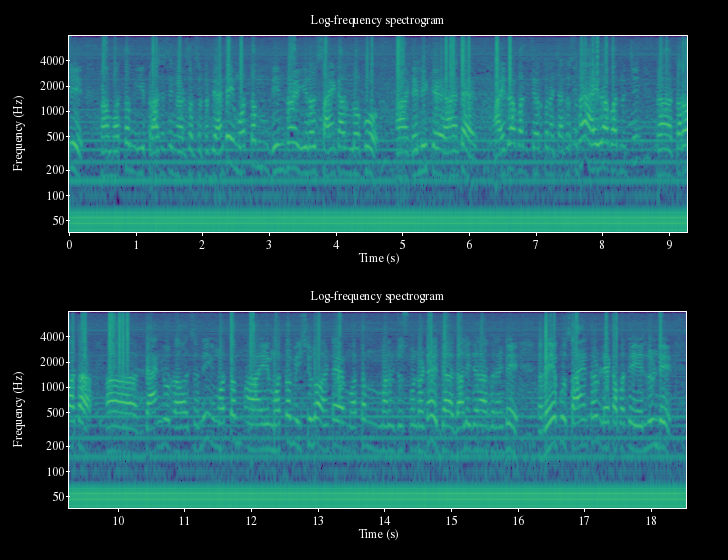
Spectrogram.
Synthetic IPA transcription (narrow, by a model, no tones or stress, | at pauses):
i | mɔt̪ːɐmiːpɾaːsesiŋɡnɐɽisɐlsuɳʈund̪iɐɳʈe̞ːimɔt̪ːɐmd̪iːnʈ̪oːiːɾo̞ːd͡ʒusaːjɐŋkaːɾɐmlo̞ːpu | ɖe̞lːiːki | ɐɳʈe̞ː | ɦɐjd̪ɾaːbaːd̪it͡ʃe̞ːɾukunːat͡ʃeːt̪ɐst̪unːaːjiɦɐjd̪ɾaːbaːd̪nuɲt͡ʃi | t̪ɐɾuʋaːt̪ɐ | bjaːŋɡluːɖɾaːʋɐlsind̪imɔt̪ːɐm | imɔt̪ːɐmiʂjulo̞ːɐɳʈe̞ːmɔt̪ːɐmːɐnɐmt͡ʃuːsu̥kuɳʈuɳʈe̞ːd͡ʒɡaːlid͡ʒɐnaːɾd̪ɐnɐɳɖi | ɾe̞ːpusaːjɐnt̪ɾɐmlɛːkɐpo̞ːt̪e̞ːelːuɳɖi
